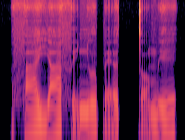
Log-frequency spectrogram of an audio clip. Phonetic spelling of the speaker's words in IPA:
f a j a f ḛ ɲ ʊ p ɛ̰ ə̯ tː ɔ̰ m ɪ

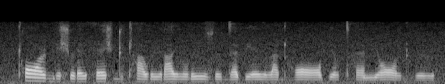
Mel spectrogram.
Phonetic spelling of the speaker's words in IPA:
ʈʰ ɔː ɭ bʲ eː ʃ ɾ y ɾ e i̯ h eː ʃ d y ʈʰ a u̯ ɾ yː ɾ a i̯ l u ɾ yː z ɾ y d ɛ pʲ eː i̯ l a ɖʱ ɔː pʲ ɔ l tʰ ɛ mʲ ɔː l ɖʱ y ɭ

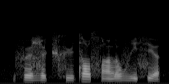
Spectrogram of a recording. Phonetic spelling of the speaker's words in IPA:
f ø ɮ ø t͡ʃ x y t j y sˤ ã l o v i sʲ ɐ

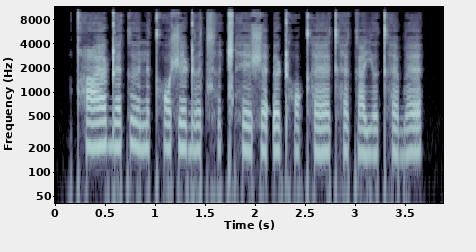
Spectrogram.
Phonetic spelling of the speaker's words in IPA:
qʰ æː ɖ ɛ k ɘː n ɘ kʰ ɔ ʃ e ɖ ɘː t͡sʰ ɘ ǁʰ e ʃ ɛ ʔ ɘ ʈʰ ɔ kʰ ɛː kʰ ɛ k æ j ɘ kʰ ɛ b ɛ

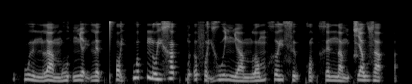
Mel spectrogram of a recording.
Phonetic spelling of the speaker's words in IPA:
h w ɨ˧˩ n l a˧˩ m ɣ o̰˧˨ ɲ a̰˧˨ j l ɛ˨˩ k̚ t̪ʰ ɔ̰˧˨ j h w ə˦˥ p̚ n o˧ j ɣ a˦˥ k̚ ɓ ə̰ː˧˥ f ə̰˧˨ j ɣ u˧ ə̯ ɲ a̤ː˨˩ m l ɔ˨˦ m x ə˧ j s ɨ̰˧˨ w k ɔ̰˧˨ n x ɛ˧ n a˧˩ m t͡ɕ a˧ w z a̰˧˨ m ʔ

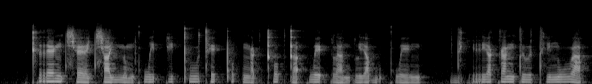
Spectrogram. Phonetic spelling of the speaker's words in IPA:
kʰ r ɛː˥˩ ŋ t͡ɕʰ ɛː˨˩ t͡ɕʰ a˦˥ j n o˨˩ m kʰ w i˦˥ t̚ k i˥˩ t̚ pʰ uː˥˩ tʰ e˦˥ k̚ pʰ o˥˩ k̚ ŋ a˨˩ k̚ tʰ o˥˩ k̚ t a˨˩ ʔ k w e˥˩ ʔ p l a˨˩ n p l i˧ a̯ b u˥˩ ʔ kʰ w eː˧ ŋ | d e˨˩ k̚ r i˧ a̯ k a˥˩ ŋ t ɯː˧ tʰ i˦˥ n w u˥˩ a̯

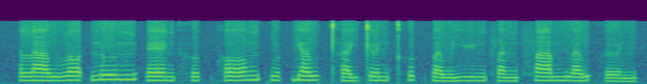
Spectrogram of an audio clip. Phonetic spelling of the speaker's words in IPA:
l aː˨ w l ɔː˧ t̚ n̪ ʊ˥ ŋ | ɛː˨ ŋ h ʊ˨ k̚ h ɔː˨˥ ŋ kʷ ɐ˨˥ k̚ j ɐ˧ w t̪ʰ ɐ˨ j t̪ ɵ˧ n kʰ ʊ˧ k̚ p ɐ˨˩ w j yː˨ ŋ f ɐ˨˩ ŋ f aː˨˧ m w ɐ˨˥ w h ɵ˨˩ n

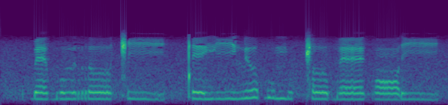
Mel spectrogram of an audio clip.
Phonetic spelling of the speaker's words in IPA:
ɓ ɛ ɡʷ ɯː r ɤː ǁ iː | ǃ e j iː lʲ ɤ ɓ u m u ǁ ɤ b ɛː ɡ ɔː ɾ iː

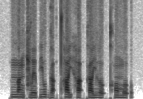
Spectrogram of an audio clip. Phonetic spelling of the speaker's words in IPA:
n̪ a˥˧ ŋ t͡ɕ w e˧ p j u˥˧ ɡ a˨ ʔ t̪ʰ a˥˧ j h a˦ ʔ k a˧ j l o˦ ʔ kʰ ɔ̃˥˧ m o˦ ʔ

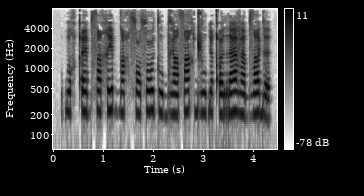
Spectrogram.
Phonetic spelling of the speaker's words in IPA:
ɓ o χ qʼ e b sˤ i χ e b dˤ a χ sˤ o sˤ u t o b ɣ a sˤ a χ ɖ͡ʐ o ɠ ɨ qʼ o r a v a b zˤ e ɡ ɐ

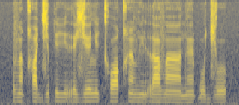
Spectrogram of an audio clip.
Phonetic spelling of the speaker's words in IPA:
v ɛ̃ qʰ a d͡ʑ ɪ p ɾ iː r e ʑ e l i kʰ ɔ qʰ ĩ v ĩ r a v ãː d ɛ̃ ɓ o d͡ʑ ʊ

